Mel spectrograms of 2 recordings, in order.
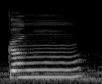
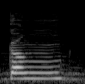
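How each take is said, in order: First: The syllable is said on a high level tone. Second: The syllable is said on a mid level tone. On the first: "and five, five" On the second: "the first one is lower? ... the first syllable is tone three, three"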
